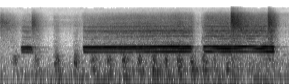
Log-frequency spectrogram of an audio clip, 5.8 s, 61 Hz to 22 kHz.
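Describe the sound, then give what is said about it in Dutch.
A steam tram locomotive whistle sounds in several blasts, one short then two long sustained ones, over a steady broad hiss of escaping steam and a rhythmic chuffing beneath, loud. The 25-ton 1908 locomotive, formerly used at the Rotterdam gas works, pulls three carriages on the Hoorn–Medemblik line. “Zo rijdt er nu weer een stoomtram van Horen naar Medemblik.”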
